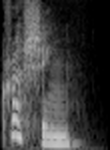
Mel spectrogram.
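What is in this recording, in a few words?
"crushing", British English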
